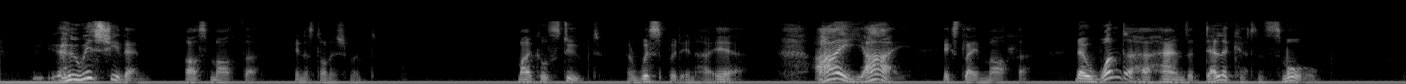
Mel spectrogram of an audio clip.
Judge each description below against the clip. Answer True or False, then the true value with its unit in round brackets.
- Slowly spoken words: True (115 wpm)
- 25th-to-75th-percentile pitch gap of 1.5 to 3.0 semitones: True (2.7 semitones)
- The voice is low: True (95 Hz)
